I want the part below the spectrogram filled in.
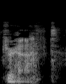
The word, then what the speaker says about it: draught: it is actually pronounced draft.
